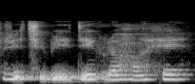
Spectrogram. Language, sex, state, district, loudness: Hindi, female, Arunachal Pradesh, Papum Pare, -14 LUFS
